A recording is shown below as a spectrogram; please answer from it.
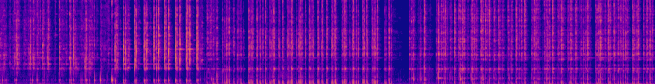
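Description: Fingertips and nails rapidly tap and scratch the sides and rim of a hollow, apparently empty cylindrical metal tin with a colourful tile-pattern print, lying on a red carpet. The result is a dense stream of quick, bright metallic clicks and scrapes with almost no ring, mostly high in pitch with very little low end.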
